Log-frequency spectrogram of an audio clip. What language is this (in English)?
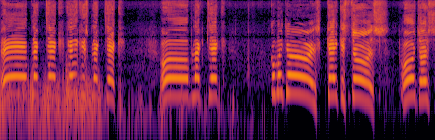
Dutch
